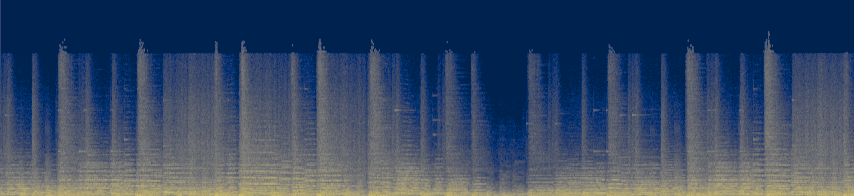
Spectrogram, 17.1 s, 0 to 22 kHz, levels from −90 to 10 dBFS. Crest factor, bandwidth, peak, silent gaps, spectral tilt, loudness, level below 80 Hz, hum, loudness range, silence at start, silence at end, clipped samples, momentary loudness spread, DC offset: 14 dB; 17 kHz; 0 dBFS; none; -6 dB/octave; -15 LUFS; -28 dBFS; none; 5 LU; 0 s; 0 s; under 0.1%; 6 LU; under 0.1%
